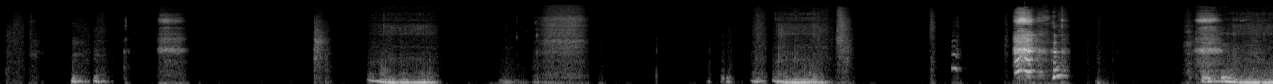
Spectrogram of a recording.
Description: Deep sleep dog... Snoring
